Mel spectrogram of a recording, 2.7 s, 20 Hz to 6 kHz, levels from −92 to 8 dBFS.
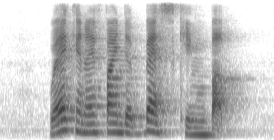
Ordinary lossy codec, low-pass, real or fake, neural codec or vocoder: none; 5.4 kHz; real; none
